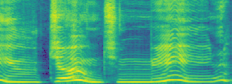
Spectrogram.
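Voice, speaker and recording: A female-sounding voice uses a put-on character voice with a high pitch. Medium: read story.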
